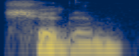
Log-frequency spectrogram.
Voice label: polish seven, polish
